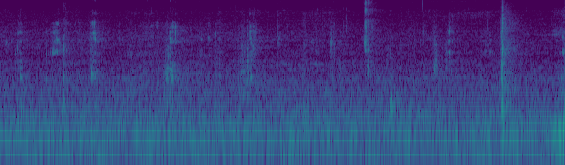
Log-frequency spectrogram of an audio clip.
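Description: Faint chewing of a mouthful of meatloaf: soft wet mouth clicks scattered through, with two sharper clicks in the last second and a half, over a faint low steady hum.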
